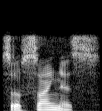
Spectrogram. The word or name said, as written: Socinus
